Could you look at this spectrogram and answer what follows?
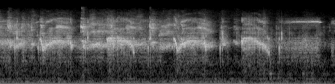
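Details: Swiftlets recorded in a swiftlet house, unedited. Rising and falling squeaky chirps repeat roughly every half second over a continuous shrill twittering of many birds, with a thin high whistle near the close.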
